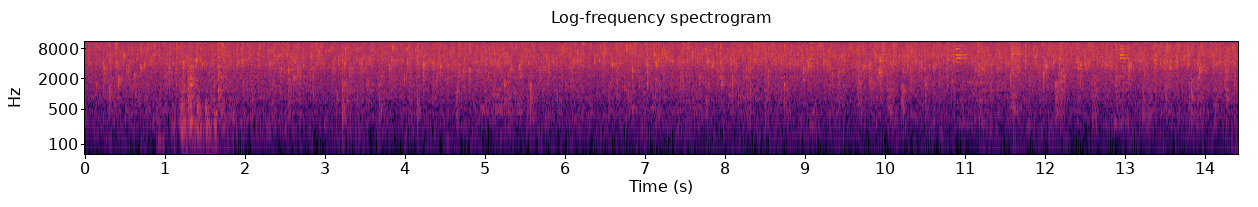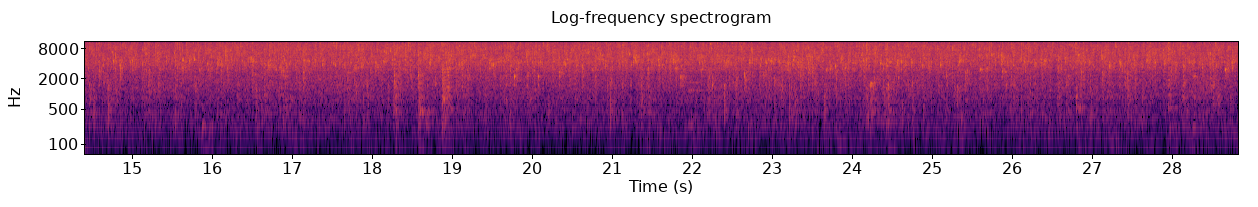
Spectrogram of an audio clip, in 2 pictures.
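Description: King prawns frying in olive oil with garlic in two pans, a steady sizzling hiss. A few light clicks come from tongs and a fork turning the prawns.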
